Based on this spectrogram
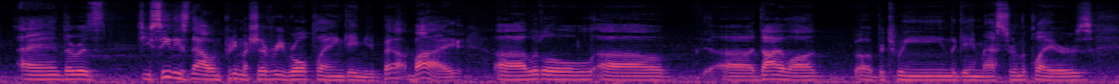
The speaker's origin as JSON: {"language": "English", "country": "United Kingdom", "said": "And as a British schoolboy, you just play with these little Airfix 1/72 figures, plastic figures."}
